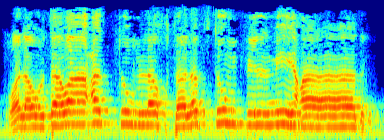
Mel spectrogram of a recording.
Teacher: هنا أحد المواضع الدال تدغم في التاء · Term: الإدغام المتجانس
